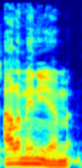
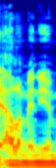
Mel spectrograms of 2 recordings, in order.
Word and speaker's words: aluminium: right how about aluminum so aluminum is aluminium but we do spell it differently as well so we uh we put an extra little u in there which you for a few different words so it's one of those that's said differently we say aluminium but we also spell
